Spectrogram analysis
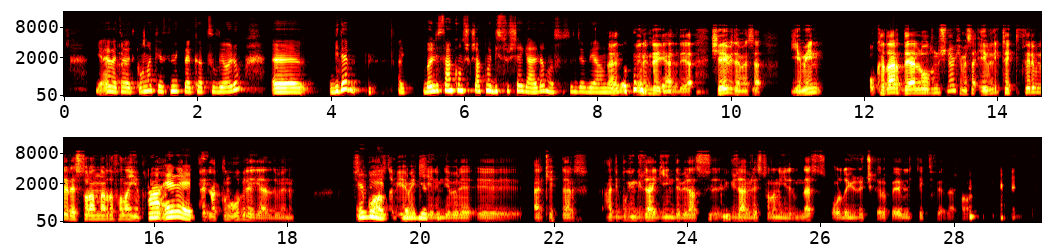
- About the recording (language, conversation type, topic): Turkish, unstructured, Birlikte yemek yemek insanları nasıl yakınlaştırır?
- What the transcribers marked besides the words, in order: other background noise; lip smack; chuckle; laughing while speaking: "uçtu"; tapping; laughing while speaking: "Evet"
